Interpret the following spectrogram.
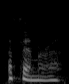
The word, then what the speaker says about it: ephemera: We just started getting those maybe a couple years back because I remember thinking, I don't even know how to pronounce this, but now everybody does. So, it's ephemera.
